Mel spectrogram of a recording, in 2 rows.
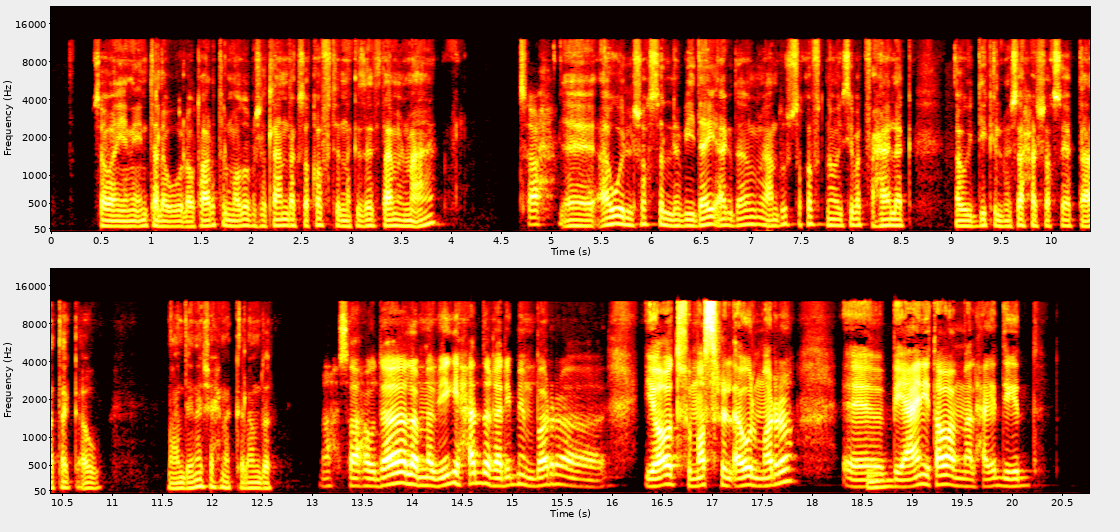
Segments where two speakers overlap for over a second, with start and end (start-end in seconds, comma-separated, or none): none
